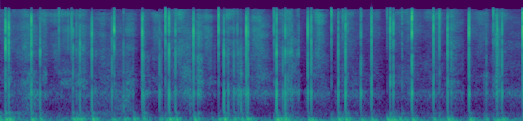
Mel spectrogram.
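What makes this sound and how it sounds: Long acrylic nails scratch and tap along a hollow white plastic skincare tube lying flat. The result is a steady run of quick, dry clicks and scratchy rasps with bright edges over a low, hollow thump from the tube, each tap dying away almost at once.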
